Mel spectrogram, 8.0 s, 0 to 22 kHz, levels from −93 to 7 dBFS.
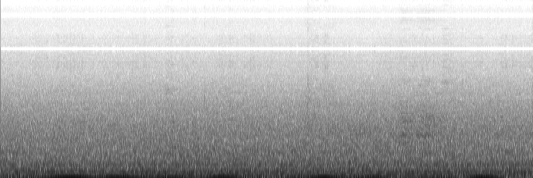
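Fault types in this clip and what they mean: Imaging from linear upsampling, throughout: the audio was raised in rate by joining samples with straight lines, which fits a 16 kHz source brought up to 44.1 kHz. That crude filter softens the top of the original band and leaves faint mirror copies above it, the first spanning 8 to 16 kHz, roughly 50 dB below the signal. Those copies add a light metallic shimmer to sharp, bright sounds.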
